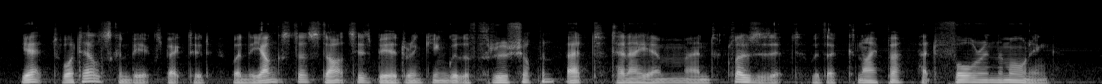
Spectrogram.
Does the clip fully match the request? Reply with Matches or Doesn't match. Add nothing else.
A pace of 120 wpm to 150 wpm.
Doesn't match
